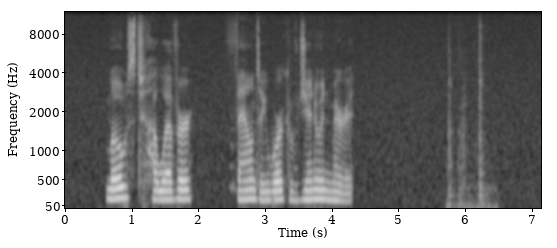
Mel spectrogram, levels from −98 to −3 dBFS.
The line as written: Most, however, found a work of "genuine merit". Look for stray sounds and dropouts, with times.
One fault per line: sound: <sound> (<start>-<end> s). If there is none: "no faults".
sound: squeak (5.7-6.5 s)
